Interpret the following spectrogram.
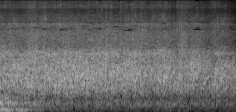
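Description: Audience applauding, a steady wash of clapping that thins out near the end.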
